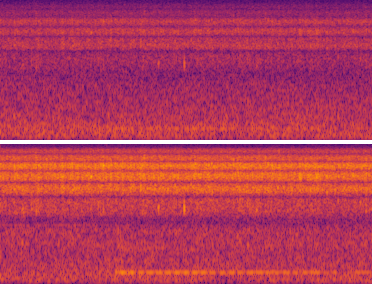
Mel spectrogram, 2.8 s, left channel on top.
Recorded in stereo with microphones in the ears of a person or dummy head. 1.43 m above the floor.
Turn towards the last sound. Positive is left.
turn(degrees=-50)  # may be behind; listen again after turning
